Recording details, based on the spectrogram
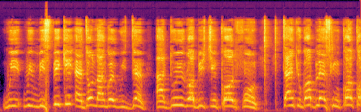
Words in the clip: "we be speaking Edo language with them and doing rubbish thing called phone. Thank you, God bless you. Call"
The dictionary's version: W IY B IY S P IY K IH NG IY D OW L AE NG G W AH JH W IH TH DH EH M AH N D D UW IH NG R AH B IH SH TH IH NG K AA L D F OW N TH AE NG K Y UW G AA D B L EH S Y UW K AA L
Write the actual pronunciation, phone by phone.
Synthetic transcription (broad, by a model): W IY B IY S P IY K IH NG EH D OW L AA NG G W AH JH W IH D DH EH M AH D D UW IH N R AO B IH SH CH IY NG K AA L D F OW N T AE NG K Y UW G AA D B L EH S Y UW K AA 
